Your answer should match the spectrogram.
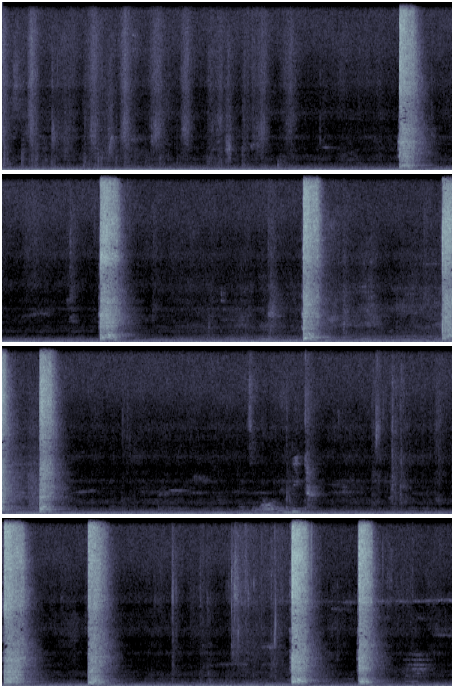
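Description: A person forcefully blowing a spray of liquor from the mouth, the ritual 'soplo' of an Ecuadorian limpia, in short hissing bursts about nine times at irregular gaps, over a steady low rumble.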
